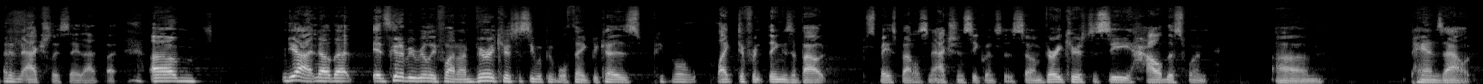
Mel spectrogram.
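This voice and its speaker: A man's voice: on the low side, moderate pace, dry recording. Upbeat man co-hosting a podcast, dry sound. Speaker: podcast co-host. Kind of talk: casual podcast chat.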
